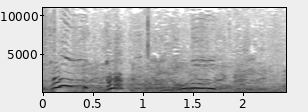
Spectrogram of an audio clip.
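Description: A dog making three short pitched calls, each rising and falling in pitch, the last one the longest. Crowd chatter runs underneath.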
